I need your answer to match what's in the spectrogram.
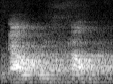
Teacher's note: Kausar salah, yang betul kautsar, ujung lidahnya nempel ke gigi seri atas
